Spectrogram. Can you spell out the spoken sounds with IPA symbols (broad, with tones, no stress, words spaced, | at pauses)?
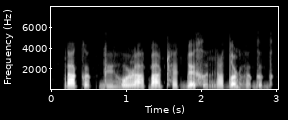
ɾa˦kœ˨kɡy˦ ɦo˦ɭa˦˨ɓa˦˨ ʈʰɛ˨ɡ͡bɛ̰˦xə˨ri˨ dˤṵ˦ɳɦœ˨ɡə̰˨ɡ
